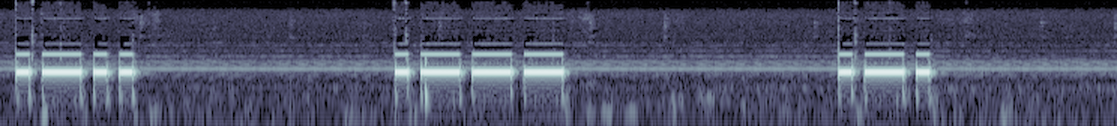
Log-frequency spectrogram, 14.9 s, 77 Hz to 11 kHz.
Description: Morse code, heard as a keyed tone, about 7 wpm, 650 Hz. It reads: L J R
